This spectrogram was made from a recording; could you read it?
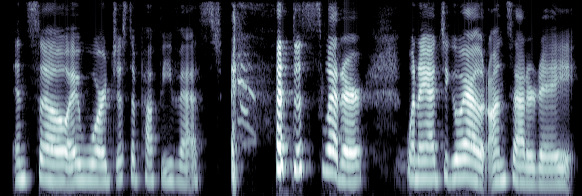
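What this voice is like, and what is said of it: Congested, low, sultry sick voice. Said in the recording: “I have a cold. So that's why my voice sounds a little bit weird today ... It sounds sultry ... Sickly, sultry.”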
